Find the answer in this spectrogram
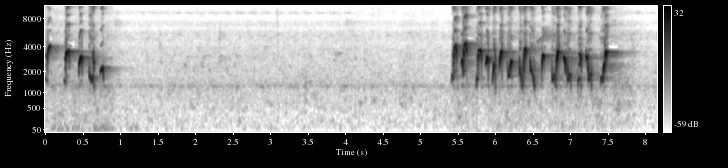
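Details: Streak-eared bulbul, 13 February 2023, whose song includes long and doubled phrases: a short end of a phrase, five seconds of silence, then a two-second run of rapid, bubbly, chattering warbles.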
